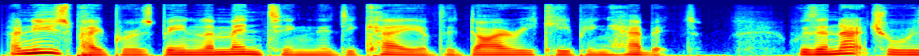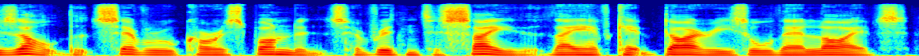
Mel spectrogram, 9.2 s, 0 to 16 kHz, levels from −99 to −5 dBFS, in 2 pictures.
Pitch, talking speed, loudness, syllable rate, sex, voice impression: 125 Hz, 200 wpm, -18 LUFS, 5.8 syllables/s, male, very masculine, middle-aged, very thick, tensed, slightly powerful, bright, slightly soft, clear, fluent, slightly raspy, slightly cool, intellectual, refreshing, slightly sincere, calm, slightly mature, friendly, reassuring, slightly unique, slightly elegant, wild, slightly sweet, lively, kind, slightly intense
